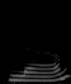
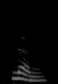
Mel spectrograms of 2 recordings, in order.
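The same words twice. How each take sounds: First: Lam with a long a; long vowel. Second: Lam with a short a; short vowel. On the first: Teacher rereading for learners, Lam with long vowel. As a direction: draw out the a in Lam. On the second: Teacher rereading for learners, lam with short vowel. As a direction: make the a in lam brief. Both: Shown as a demonstration. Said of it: "Can you hear the difference?".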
